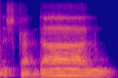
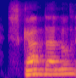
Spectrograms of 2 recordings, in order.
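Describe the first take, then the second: First: Escándalo said as escanDAlu, DA drawn out slowly; lower, slow escándalo with long accented DA; stress moved forward. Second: Escándalo with the accent on CAN; stress on third-last syllable. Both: Shown as a demonstration. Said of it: "tengo que mover el acento".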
